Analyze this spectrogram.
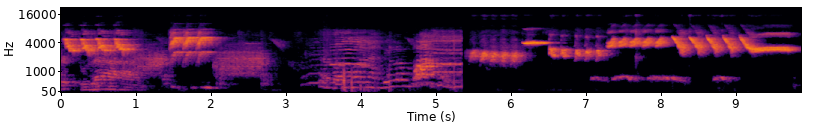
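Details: Asian pied starling in lively, chatty song of varied sounds: harsh grating phrases at first, then a run of bright repeated whistles and trilled notes following each other quickly.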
